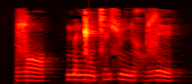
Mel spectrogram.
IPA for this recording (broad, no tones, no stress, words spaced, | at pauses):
ɮɔ | mɛŋ͡ǁõcɛ̤ço ɲəxo̤ ɮe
